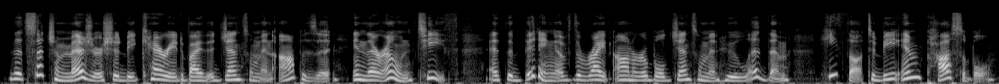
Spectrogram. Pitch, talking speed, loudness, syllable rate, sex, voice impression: 210 Hz, 185 wpm, -20 LUFS, 5.4 syllables/s, female, feminine, adult-like, tensed, powerful, clear, fluent, slightly raspy, friendly, lively, intense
